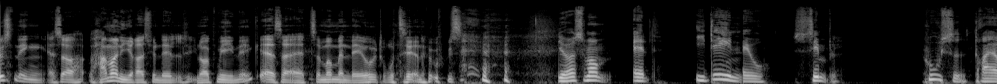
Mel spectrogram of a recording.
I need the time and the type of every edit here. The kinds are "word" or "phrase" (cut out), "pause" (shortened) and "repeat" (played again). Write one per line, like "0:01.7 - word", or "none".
0:02.0 - phrase
0:06.2 - pause
0:07.4 - word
